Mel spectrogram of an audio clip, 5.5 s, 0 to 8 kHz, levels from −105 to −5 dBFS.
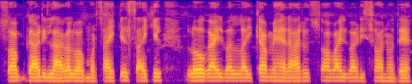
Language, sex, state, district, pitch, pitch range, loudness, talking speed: Bhojpuri, male, Bihar, Muzaffarpur, 125 Hz, 120-125 Hz, -18 LUFS, 175 wpm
